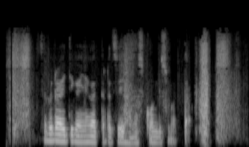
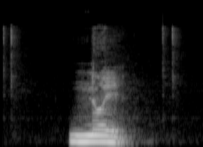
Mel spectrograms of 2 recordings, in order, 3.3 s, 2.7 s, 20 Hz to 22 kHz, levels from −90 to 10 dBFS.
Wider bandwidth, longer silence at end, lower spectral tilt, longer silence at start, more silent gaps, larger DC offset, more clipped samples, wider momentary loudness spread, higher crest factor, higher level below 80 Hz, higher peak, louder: about the same, 11 kHz vs 11 kHz; second, 0.15 s vs 1.05 s; second, -4.5 dB/octave vs -8.5 dB/octave; second, 0.1 s vs 0.9 s; neither; neither; neither; about the same, 11 LU vs 13 LU; about the same, 20 dB vs 16 dB; about the same, -66 dBFS vs -64 dBFS; about the same, -6 dBFS vs -6 dBFS; second, -26 LUFS vs -17 LUFS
